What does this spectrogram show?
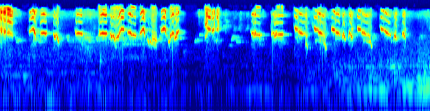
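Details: Kacer, the Oriental magpie-robin, delivering ngipas song: a fast, continuous run of sharp whistled and slurred notes, high and varied, broken by one short pause mid-way, with faint low rumble toward the end.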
